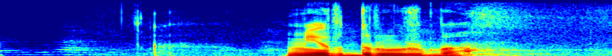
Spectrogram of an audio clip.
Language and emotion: Russian, neutral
